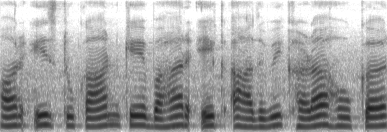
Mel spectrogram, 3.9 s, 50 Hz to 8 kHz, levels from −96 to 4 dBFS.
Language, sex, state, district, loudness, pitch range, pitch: Hindi, female, Bihar, Purnia, -18 LUFS, 185-210 Hz, 200 Hz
